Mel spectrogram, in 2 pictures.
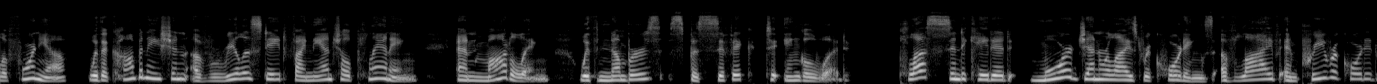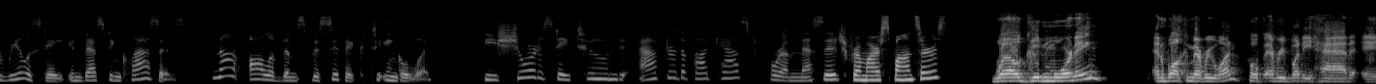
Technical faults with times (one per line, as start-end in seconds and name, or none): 13.32-13.92 zipper noise
21.76-22.28 zipper noise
